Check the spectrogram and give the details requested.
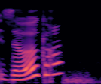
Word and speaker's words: ogres: Ensuite, des ogres. Donc là, il y avait la liaison entre ici et là. Donc là, il fallait faire attention à la liaison.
